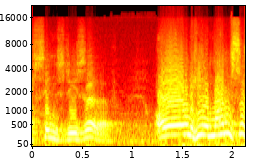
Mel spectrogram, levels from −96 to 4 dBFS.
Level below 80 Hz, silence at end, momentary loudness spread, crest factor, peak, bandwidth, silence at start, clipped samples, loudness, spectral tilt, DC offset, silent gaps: -30 dBFS; 0 s; 9 LU; 4 dB; 0 dBFS; 16.5 kHz; 0 s; 7%; -5 LUFS; -5.5 dB/octave; under 0.1%; none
